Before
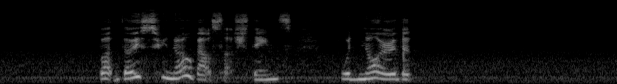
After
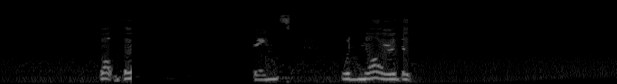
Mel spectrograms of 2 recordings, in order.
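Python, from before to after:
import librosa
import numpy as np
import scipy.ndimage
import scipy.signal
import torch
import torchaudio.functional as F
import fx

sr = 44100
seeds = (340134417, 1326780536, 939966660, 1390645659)

y = fx.spec_quant(x, sr, step_db=30)
y = fx.filter_sweep_highpass(y, sr, from_hz=110.0, to_hz=400.0, start_s=4.63, end_s=5.73, q=1.5)
y = fx.gate_flip(y, sr, shuts_db=-31.0, range_db=-40, at=(1.31, 2.53))
y = y * 10.0 ** (-7.5 / 20.0)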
